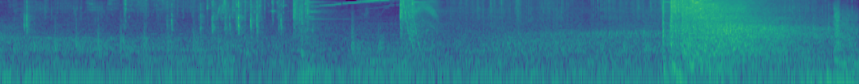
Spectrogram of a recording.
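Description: Gunfire in the video game Control, bursts of rapid shots and mechanical clatter building to a loud, heavy blast near the end, no talking.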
